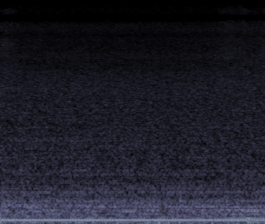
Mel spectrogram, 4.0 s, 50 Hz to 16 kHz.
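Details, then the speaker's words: HeatStar 50,000 BTU gas garage heater firing for the first time after horizontal vent kit install: even burner roar over a steady low hum, no pulsing, rattling or surging; running normally with first-burn smoke and smell. "i started to fire up there guys the burner is going on now pretty exciting there she goes"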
